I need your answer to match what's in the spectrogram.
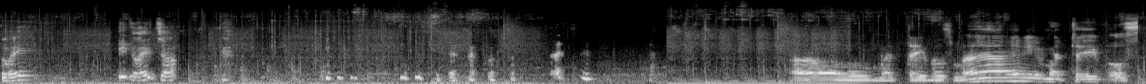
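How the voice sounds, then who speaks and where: Over soft background music, a man with a fairly low voice talks extremely slowly yet very animatedly during casual gameplay chat with a friend in a co-op game. He laughs, teases playfully and calls out moves in shouts.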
